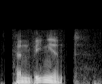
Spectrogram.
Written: Conveniently

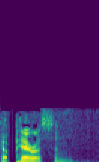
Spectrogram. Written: Caparisoned

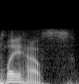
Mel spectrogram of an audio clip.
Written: Playhouse

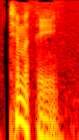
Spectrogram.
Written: Timothy

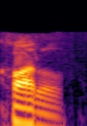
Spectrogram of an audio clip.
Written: Caudled

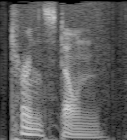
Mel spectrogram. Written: Turnstone

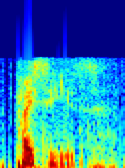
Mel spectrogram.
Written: Pisces

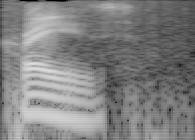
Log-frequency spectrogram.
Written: Crazing

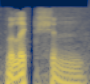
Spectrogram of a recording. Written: Reliction

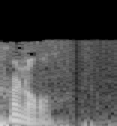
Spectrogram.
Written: Colonelship

